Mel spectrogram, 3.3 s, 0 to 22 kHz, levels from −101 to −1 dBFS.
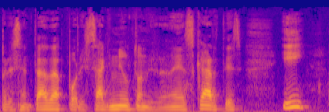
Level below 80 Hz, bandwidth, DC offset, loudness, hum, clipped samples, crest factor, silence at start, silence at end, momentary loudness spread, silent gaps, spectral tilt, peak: -60 dBFS; 16.5 kHz; under 0.1%; -29 LUFS; none; under 0.1%; 20 dB; 0 s; 0.1 s; 8 LU; none; -4.5 dB/octave; -8 dBFS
